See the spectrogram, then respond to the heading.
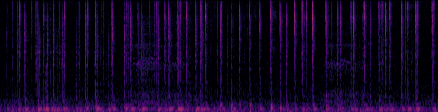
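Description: Long acrylic nails tap and scratch across a solid, thin, flat sheet of clear glass lying over black lace fabric with fairy lights underneath. Dozens of quick, bright, clicking taps with very short ring follow one another in an irregular, typing-like rhythm over a steady low hum.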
